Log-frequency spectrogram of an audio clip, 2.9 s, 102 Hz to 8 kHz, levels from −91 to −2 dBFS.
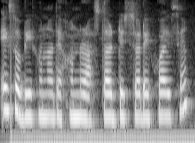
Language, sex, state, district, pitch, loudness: Assamese, female, Assam, Kamrup Metropolitan, 230 Hz, -15 LUFS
